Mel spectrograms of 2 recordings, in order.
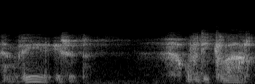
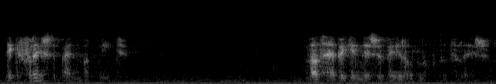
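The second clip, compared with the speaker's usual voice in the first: weary and quiet; 8 dB quieter than usual. Acted. Gilles answers the inquisitor, drained.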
